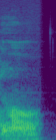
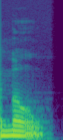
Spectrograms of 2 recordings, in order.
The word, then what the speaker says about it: mots: Silent S to mo. To mots. Silent T. Je te laisserai des mots. Je te laisserai des mots.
